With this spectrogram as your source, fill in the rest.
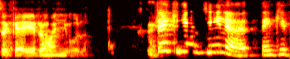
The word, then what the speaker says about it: Romagnuolo: Sorry, I'm not pronouncing it. It's okay, Romagnuolo.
